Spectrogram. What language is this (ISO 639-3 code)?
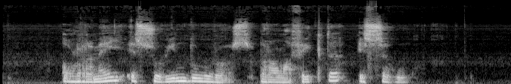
cat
